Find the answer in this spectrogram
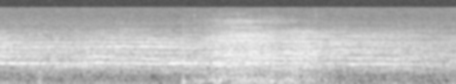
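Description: Faint background ambience of an outdoor athletics stadium during a sprint race, a low hum with a faint steady tone and faint distant voices.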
